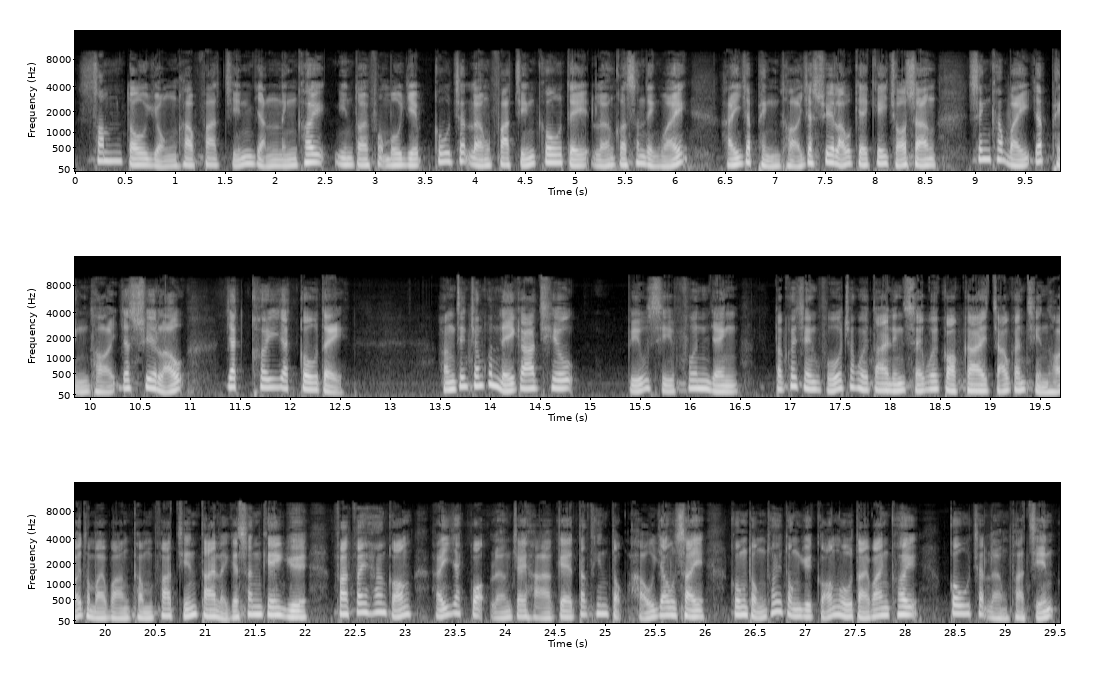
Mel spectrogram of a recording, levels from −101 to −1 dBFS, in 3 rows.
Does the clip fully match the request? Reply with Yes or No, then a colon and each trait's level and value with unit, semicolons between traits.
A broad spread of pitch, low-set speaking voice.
Yes: wide, 6.7 semitones; low, 125 Hz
